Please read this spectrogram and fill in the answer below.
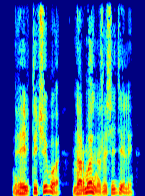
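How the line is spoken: Exclaiming. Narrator (Russian): воскликнул Валентин

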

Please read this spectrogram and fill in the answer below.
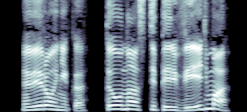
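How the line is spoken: Laughing. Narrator (Russian): рассмеялась Виктория

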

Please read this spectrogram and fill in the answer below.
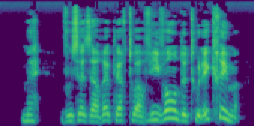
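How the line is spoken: Laughing exclamation. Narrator (French): s'écria Stamford en riant

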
